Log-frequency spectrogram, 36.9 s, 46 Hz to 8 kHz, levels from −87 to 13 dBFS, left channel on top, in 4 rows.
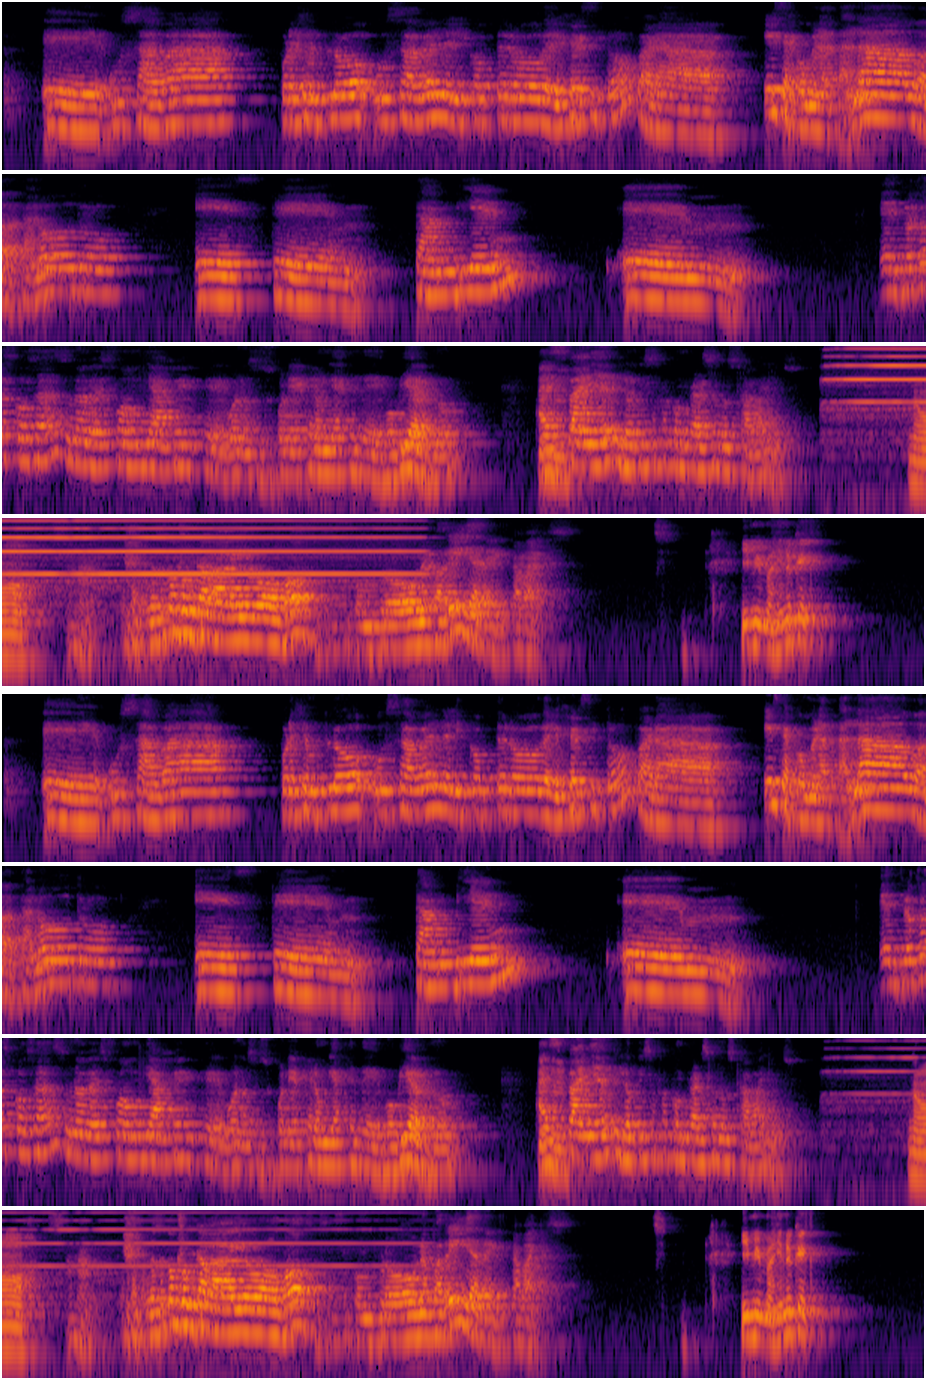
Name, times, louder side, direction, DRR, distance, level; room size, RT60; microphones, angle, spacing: voice 1, 0.4-2.2 2.8-7.1 7.6-10.3 11.2-11.6 11.9-12.8 13.4-14.3 15.4-16.6 18.0-23.0 23.8-26.2 28.4-28.6 28.9-33.1, equal, 50° right, -3 dB, 5.0 m, -21 dB
Bowed string instrument, 26.7-32.1, left 14 dB, 60° left, 0.6 m, -24 dB
voice 2, 27.5-28.1 28.9-29.1 34.2-34.3 35.1-35.8, right 2 dB, 80° right, 9 dB, 1.2 m, -21 dB
21.0 x 7.9 x 3.3 m, 0.71 s
head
